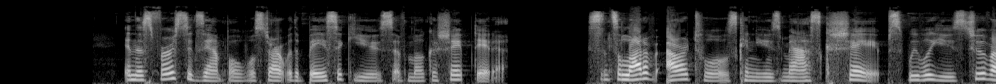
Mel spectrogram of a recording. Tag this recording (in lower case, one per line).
speech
